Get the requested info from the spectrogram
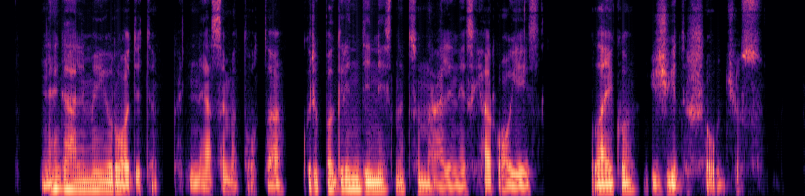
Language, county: Lithuanian, Telšiai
